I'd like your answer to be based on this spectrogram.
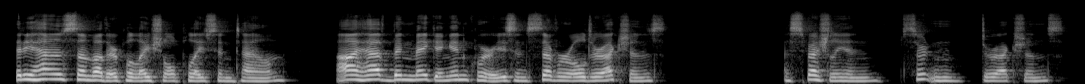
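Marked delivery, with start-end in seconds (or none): none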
